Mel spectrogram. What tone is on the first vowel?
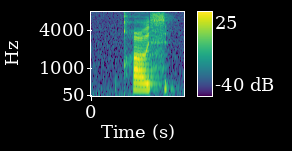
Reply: high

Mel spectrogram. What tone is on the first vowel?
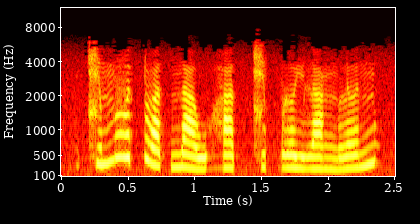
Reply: rising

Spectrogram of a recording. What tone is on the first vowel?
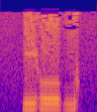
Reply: low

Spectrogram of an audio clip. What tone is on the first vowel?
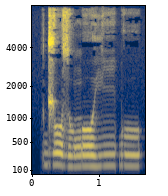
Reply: falling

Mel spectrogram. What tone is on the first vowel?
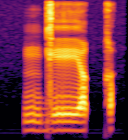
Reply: low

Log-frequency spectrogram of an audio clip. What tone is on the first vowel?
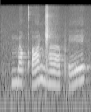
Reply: low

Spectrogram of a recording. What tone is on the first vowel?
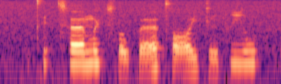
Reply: high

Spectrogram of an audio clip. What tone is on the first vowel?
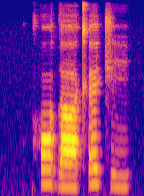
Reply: high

